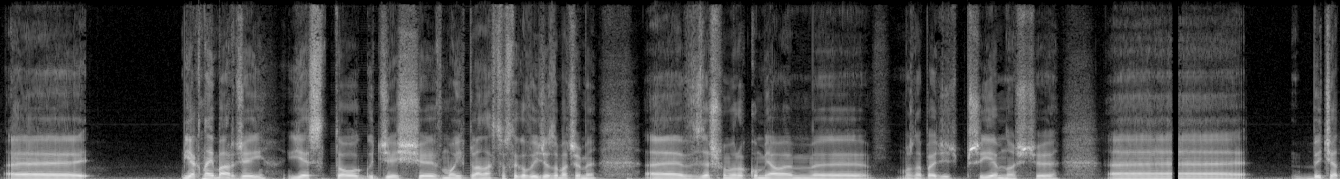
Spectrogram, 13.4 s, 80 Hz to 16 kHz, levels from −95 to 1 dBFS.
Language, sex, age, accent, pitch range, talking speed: Polish, male, 40-59, native, 90-105 Hz, 95 wpm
